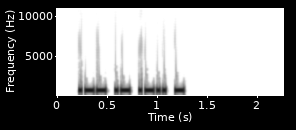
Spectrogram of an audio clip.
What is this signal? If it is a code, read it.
Morse code, heard as a keyed tone, about 40 wpm, 700 Hz. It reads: WALT
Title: USA Common Names - Max 4 Letters - 40wpm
